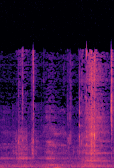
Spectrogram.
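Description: Faint handling sounds of a small die-cast toy car being lifted off a textured display stand: a few light clicks and scrapes, with a soft low bump about a second in.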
